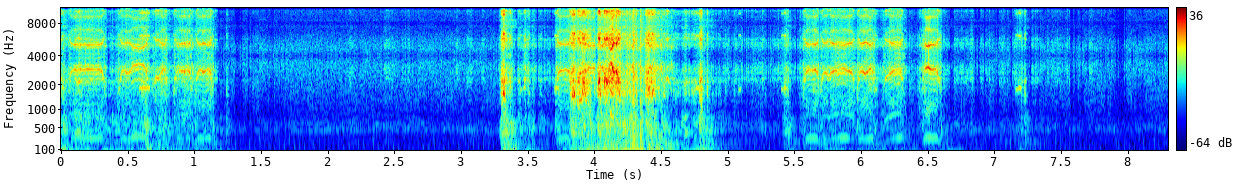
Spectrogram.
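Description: Electric motor and drivetrain of a Traxxas Slash RC short-course truck whining in three short bursts, the pitch wavering as the throttle is blipped.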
